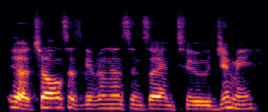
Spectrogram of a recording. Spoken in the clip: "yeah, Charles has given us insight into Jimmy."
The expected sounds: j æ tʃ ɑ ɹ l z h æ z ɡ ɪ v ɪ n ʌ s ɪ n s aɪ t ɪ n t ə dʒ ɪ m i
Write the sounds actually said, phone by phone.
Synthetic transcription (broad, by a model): j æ tʃ ɑ ɹ l z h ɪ z ɡ ɪ v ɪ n ʌ s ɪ n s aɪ ɪ n t ə dʒ ɪ m i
